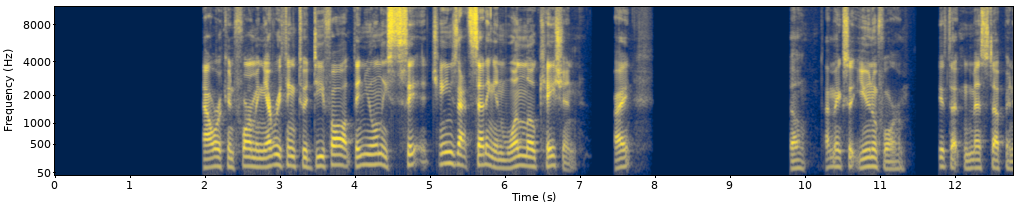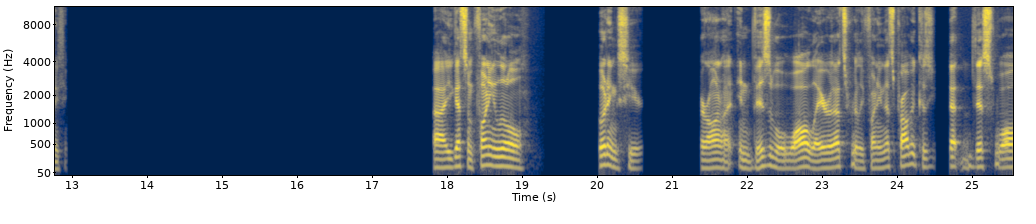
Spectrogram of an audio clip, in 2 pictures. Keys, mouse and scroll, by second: 1.9 click, 18.1 click.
